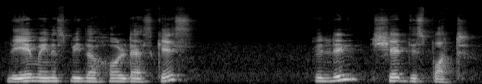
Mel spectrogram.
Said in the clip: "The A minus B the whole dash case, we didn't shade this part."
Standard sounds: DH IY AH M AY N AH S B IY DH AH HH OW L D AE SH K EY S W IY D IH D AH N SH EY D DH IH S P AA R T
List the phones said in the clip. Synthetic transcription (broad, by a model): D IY AH M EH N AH S B IY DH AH HH OW L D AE S K EY S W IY D IH D AH N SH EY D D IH S P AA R T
